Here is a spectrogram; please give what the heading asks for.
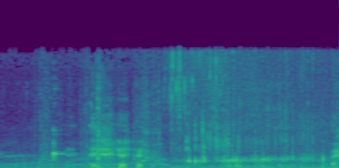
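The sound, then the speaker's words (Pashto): Tea being poured into a cup, with light clinks of cups and a soft trickle of liquid, all heard under ongoing talk. “وایم اصیل سړی ته صبر چې یوه پیاله چای درته واچوم چې ستړی شوی به. نه نه ملک صاحب، نه نه نه، ته دې له ځایه مه خوځېږه، زه خپل اچوم.”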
